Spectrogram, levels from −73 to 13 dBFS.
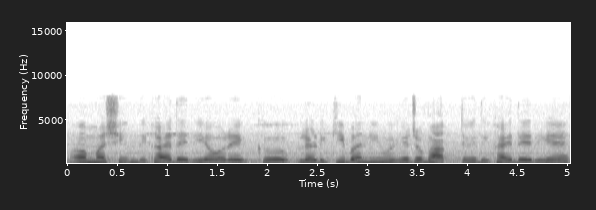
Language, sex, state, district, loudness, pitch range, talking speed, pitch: Hindi, female, Bihar, Sitamarhi, -21 LUFS, 240-260 Hz, 225 wpm, 250 Hz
